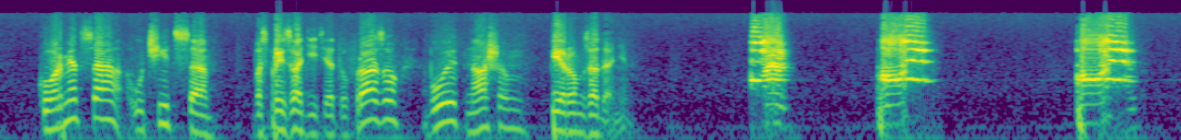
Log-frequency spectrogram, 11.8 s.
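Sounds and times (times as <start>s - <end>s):
speech: 0.4s - 6.4s, 7.6s - 8.0s
goose honking: 7.5s - 8.0s, 8.8s - 9.4s, 10.8s - 11.5s.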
